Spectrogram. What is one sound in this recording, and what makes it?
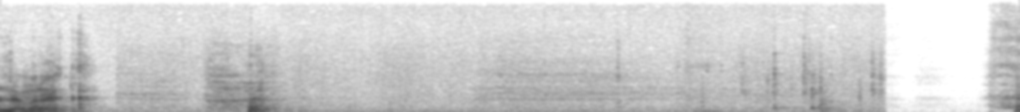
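A middle-aged man speaks quietly.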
